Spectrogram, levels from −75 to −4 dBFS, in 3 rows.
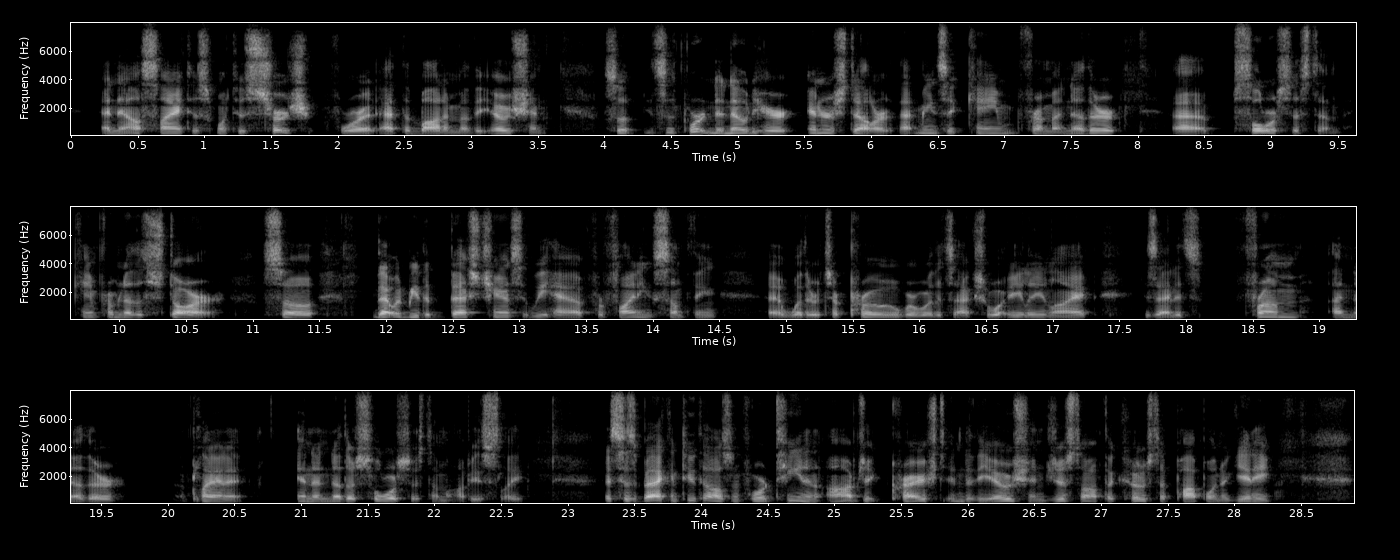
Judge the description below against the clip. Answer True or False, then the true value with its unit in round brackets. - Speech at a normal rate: True (185 wpm)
